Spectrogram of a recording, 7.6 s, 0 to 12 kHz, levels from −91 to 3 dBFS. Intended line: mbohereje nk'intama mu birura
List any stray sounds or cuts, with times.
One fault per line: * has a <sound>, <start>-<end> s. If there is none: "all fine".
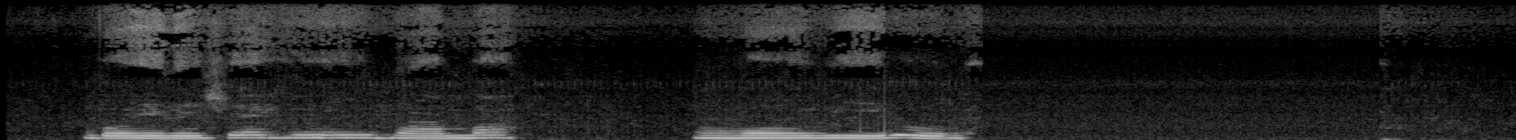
all fine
